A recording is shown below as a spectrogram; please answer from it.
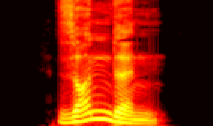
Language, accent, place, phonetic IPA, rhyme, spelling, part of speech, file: German, Germany, Berlin, [ˈzɔndn̩], -ɔndn̩, Sonden, noun, De-Sonden.ogg
- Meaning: plural of Sonde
